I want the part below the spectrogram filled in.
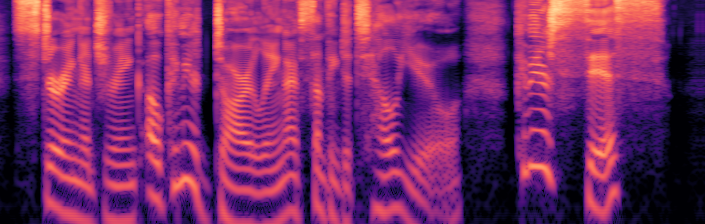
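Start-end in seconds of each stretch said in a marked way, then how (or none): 1.2-5.1 oily, sugary, syrupy sweet smarmy tone. Imitating someone calling another person sweetie: imitating a smarmy tone. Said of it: "it's smarmy".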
